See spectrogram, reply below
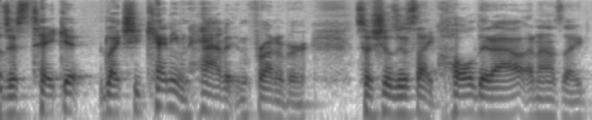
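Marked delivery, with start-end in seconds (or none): none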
